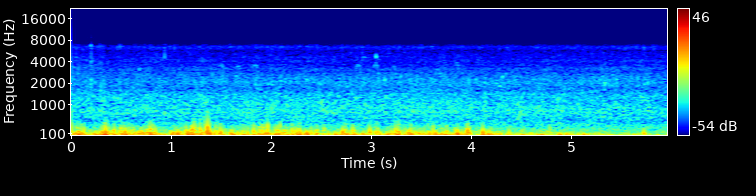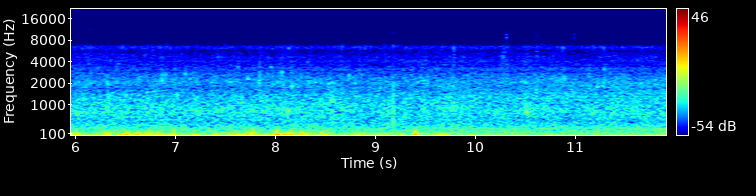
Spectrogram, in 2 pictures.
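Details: No animal sound is heard, only low rumbling water and wind noise by a stream that fades gradually over the recording.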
